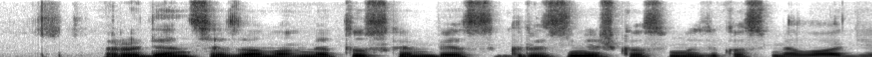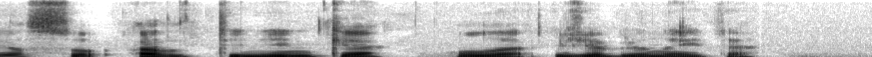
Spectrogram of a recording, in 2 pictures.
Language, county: Lithuanian, Klaipėda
